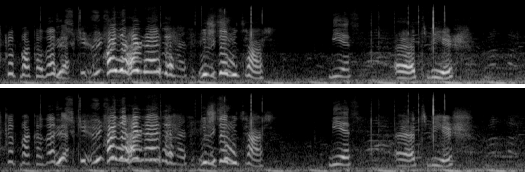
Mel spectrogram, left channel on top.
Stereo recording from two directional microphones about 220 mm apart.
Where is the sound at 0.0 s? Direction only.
5° right (ahead or behind).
